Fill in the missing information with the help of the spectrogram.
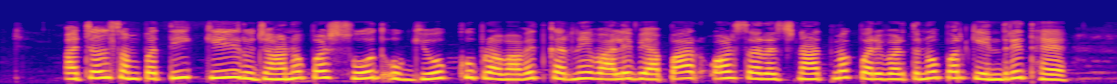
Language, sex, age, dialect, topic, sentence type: Hindi, female, 51-55, Kanauji Braj Bhasha, banking, statement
